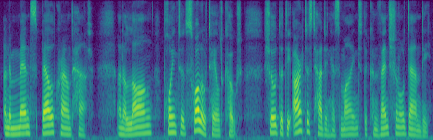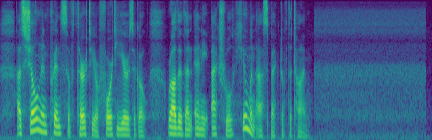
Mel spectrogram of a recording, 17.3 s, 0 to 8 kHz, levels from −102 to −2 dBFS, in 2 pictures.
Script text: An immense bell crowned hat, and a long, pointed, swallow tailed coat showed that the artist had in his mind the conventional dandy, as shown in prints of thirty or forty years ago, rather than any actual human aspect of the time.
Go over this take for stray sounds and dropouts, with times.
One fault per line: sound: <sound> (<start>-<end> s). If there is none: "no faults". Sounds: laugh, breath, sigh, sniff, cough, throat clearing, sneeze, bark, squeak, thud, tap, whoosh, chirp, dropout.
no faults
